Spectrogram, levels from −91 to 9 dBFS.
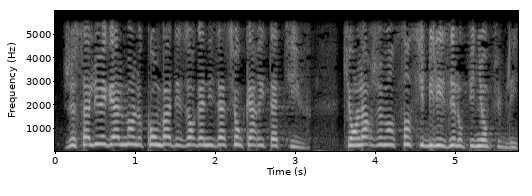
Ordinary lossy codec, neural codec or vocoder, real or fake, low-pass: none; none; real; 5.4 kHz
